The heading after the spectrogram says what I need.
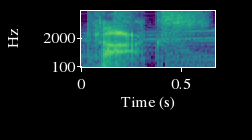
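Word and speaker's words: Cocks: Cox. Yeah, it's Jay Cox. Nice. Very and good. It's spelled C-O-C-K-S, which makes it even better.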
